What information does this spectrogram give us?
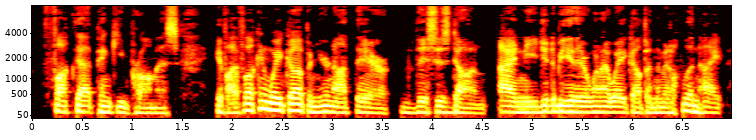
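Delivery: quiet, deep, menacing demand; low, stern threat. Retold or imitated. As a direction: lay down the law, low and hard. Imagined clingy ultimatum.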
